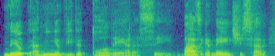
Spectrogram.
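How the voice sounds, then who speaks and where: Man speaking halting Portuguese. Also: on the low side, animated, a little mellow. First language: English. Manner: halting, restarts, repeats words. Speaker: guest preacher. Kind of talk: casual interview chat.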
